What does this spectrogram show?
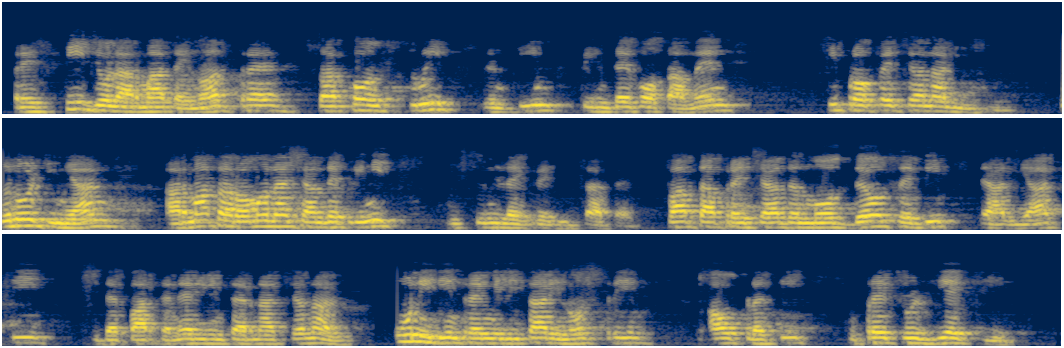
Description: La ceremonii a participat și preşedintele Klaus Iohannis, care a depus astăzi coroane de flori la monumentele eroilor din Păuliş şi municipiul Arad.
Cu acest prilej, șeful statului a vorbit despre importanţa şi prestigiul armatei.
